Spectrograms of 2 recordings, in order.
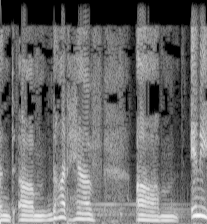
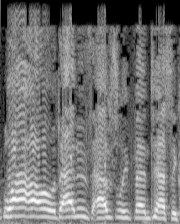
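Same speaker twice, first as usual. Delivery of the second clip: excited; 5 semitones higher than usual. Real, not acted. Host delighted guest returns.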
